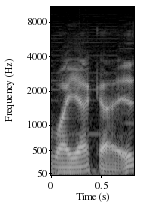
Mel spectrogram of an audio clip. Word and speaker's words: Wiyaka: see what we can get out of Wiyaka. Am I pronouncing your last name right?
